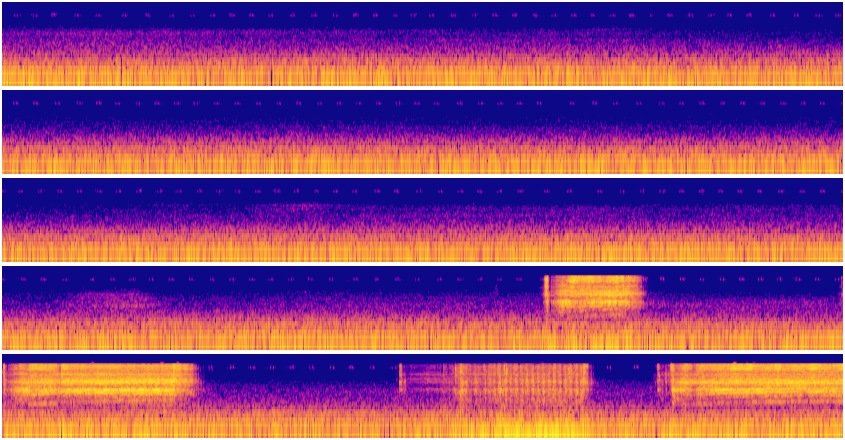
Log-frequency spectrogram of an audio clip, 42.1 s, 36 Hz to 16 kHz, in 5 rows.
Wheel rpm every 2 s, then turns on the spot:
0, 0, 0, 0, 0, 0, 0, 0, 0, 0, 0, 0, 0, 0, 0, 10, 0, 40, 0, 10, 40.
38-40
